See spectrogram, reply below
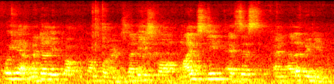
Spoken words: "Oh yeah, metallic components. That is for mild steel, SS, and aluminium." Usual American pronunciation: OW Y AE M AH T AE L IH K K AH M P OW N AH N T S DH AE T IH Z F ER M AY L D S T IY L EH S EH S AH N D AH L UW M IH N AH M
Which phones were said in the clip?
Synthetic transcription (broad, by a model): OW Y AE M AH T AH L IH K K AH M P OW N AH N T S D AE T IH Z F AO M AY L S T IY N EH S EH S AH N D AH L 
